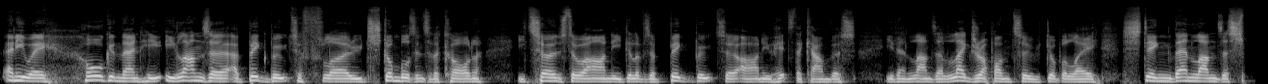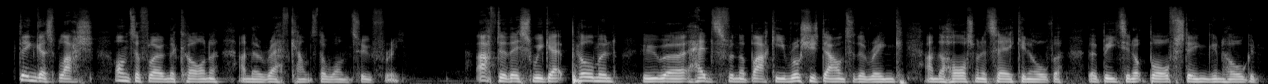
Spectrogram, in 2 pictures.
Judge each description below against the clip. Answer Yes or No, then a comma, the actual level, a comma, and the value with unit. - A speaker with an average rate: No, fast, 215 wpm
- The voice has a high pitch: No, low, 135 Hz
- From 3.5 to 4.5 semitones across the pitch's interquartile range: No, average, 2.7 semitones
